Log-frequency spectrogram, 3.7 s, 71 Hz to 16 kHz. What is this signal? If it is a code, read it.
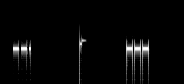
Morse code, heard as a keyed tone, about 30 wpm, 700 Hz. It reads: G O
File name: Single-Letter-Number-30wpm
